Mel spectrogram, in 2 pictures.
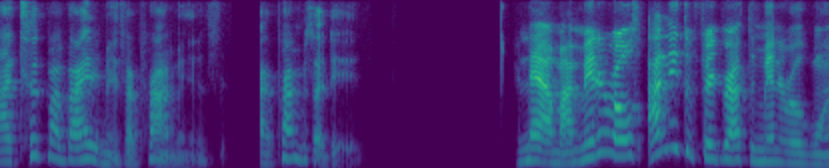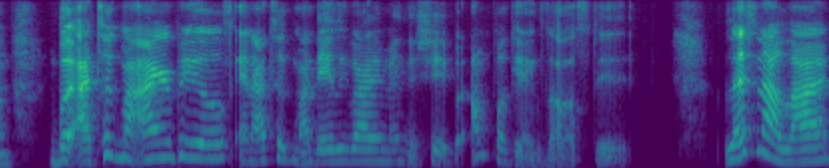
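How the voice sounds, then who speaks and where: Talking at a fairly quick pace, a woman uses a fairly high pitch with vocal fry and a bright, sharp, animated tone, her intonation lively and her loudness swinging widely. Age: 20s. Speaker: livestreamer. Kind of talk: casual chat.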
